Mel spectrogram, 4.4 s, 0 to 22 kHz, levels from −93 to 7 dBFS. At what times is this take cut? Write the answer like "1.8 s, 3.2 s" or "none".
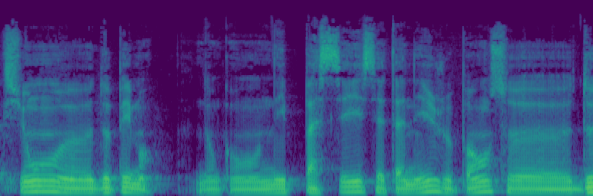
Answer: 1.3 s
